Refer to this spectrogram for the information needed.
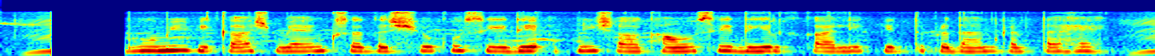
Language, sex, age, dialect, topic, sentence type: Hindi, female, 18-24, Awadhi Bundeli, banking, statement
